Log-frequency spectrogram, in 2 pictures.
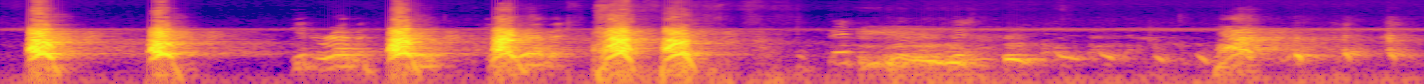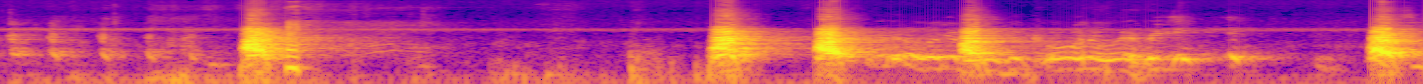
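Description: A dog barks loudly and sharply, close by.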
